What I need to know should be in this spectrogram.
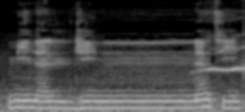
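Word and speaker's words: مِنَ الْجِنَّةِ: Noon with a shadda and a fatha, minal jinnati.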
